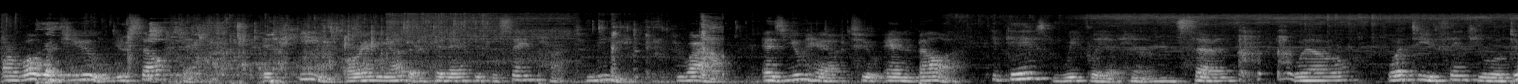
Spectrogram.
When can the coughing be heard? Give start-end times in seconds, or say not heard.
0.3-2.9, 6.1-7.2, 12.3-13.0.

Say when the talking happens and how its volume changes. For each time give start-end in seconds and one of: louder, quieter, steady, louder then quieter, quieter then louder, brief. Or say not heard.
0.0-12.3 steady
12.9-15.1 brief.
